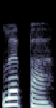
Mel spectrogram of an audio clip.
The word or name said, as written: Lippe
